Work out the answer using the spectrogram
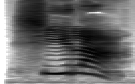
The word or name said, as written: xila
